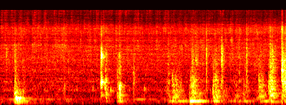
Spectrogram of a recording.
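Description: Onions and chillies sizzling in hot coconut oil in a metal kadai, a steady hiss, with a steel spoon scraping and knocking against the pan as chilli powder is stirred in, the scrapes coming more often in the second half.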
